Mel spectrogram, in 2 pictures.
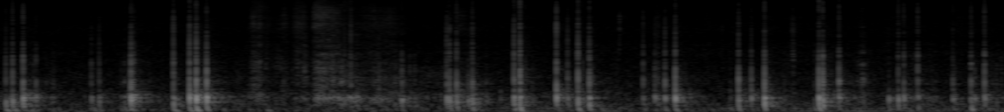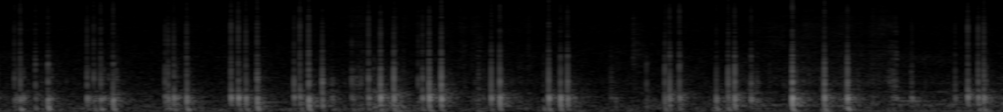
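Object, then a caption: Faux leather zip pouch. Long nails tap and scratch a map-printed faux leather zip pouch standing upright. Quick, sharp, quiet taps come in irregular bursts, mixed with brief scratchy rubs. Each tap has a soft, low-mid thud and dies away almost instantly.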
